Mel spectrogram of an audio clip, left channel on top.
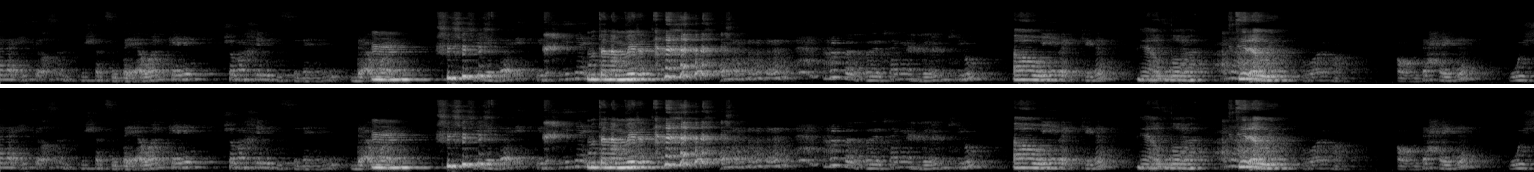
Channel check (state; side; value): identical; both; correlation 1.00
